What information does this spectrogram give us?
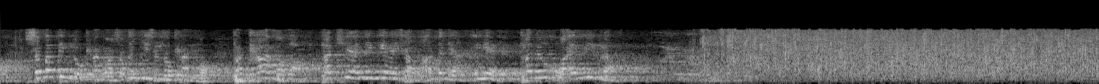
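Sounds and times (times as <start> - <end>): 
speech: 0.3 - 6.4
audience applause: 6.9 - 10.9.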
